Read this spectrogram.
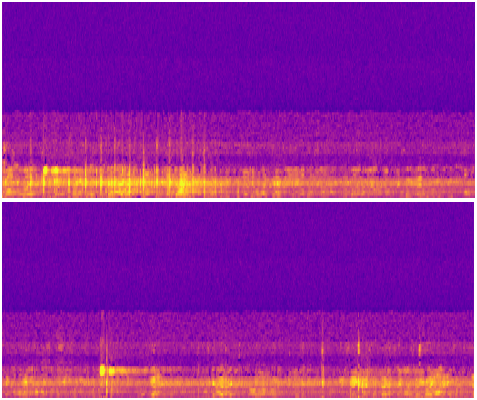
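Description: Young men shout to each other across an outdoor pitch.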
